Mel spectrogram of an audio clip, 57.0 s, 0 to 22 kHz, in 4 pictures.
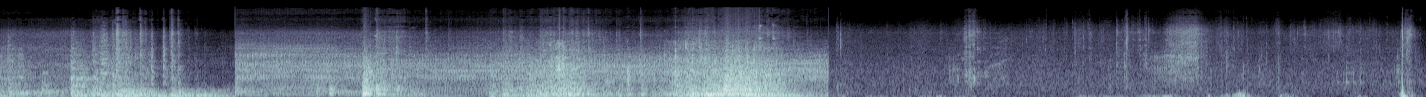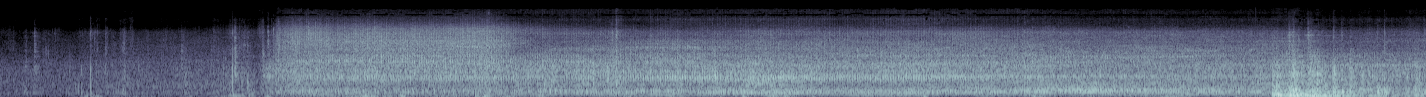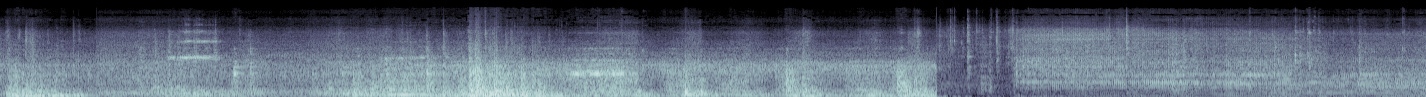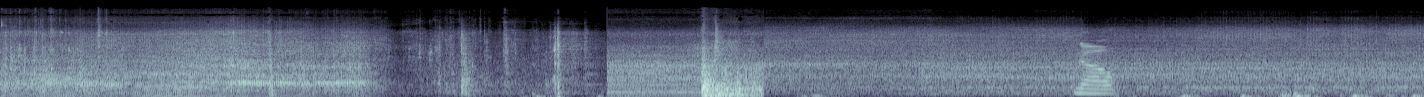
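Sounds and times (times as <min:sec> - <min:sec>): power tool cutting steel: 0:17.0 - 0:26.0, 0:38.6 - 0:46.8
metal knocking and rattling: 0:26.9 - 0:34.3.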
